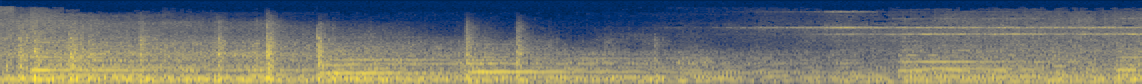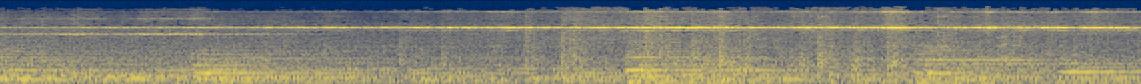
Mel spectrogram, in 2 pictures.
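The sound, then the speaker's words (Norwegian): A train arrives at the station in Hamar, Norway, rolling in with a few rhythmic clacks over the rails, then long, high brake squeals ring out over a steady rumble as it slows to a stop. “Toget er framme på Hamar.”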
